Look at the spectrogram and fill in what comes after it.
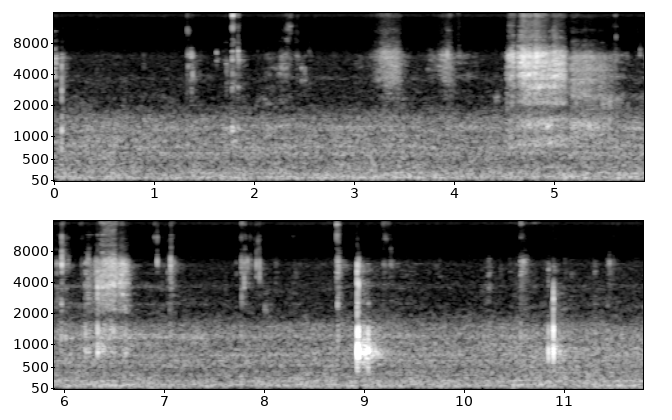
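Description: Close-up eating noises: a man chewing a spoonful of macaroni, with a few short breathy mouth sounds and two sharp clicks, about nine seconds in and near the end, over a steady background hum.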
